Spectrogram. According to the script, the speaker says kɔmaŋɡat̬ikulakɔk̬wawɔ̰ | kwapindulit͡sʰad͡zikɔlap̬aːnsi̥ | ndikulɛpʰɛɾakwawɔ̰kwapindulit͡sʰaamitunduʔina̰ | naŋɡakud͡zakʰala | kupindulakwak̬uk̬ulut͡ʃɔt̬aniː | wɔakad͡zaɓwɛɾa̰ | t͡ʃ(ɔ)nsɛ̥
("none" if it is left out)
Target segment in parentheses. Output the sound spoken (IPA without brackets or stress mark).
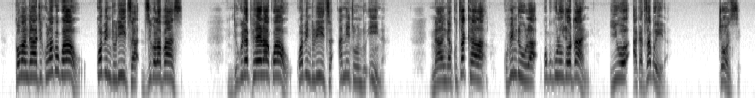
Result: ɔː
